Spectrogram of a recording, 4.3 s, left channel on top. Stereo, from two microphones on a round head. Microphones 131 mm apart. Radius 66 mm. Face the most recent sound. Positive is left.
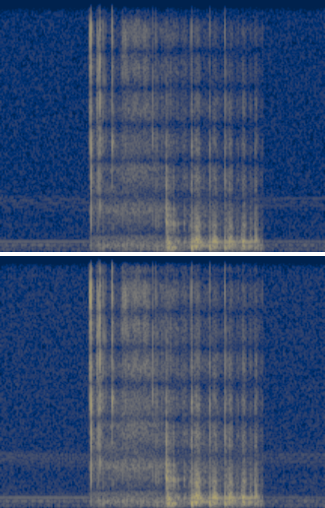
turn(degrees=-10)  # may be behind; listen again after turning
